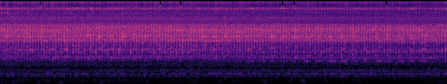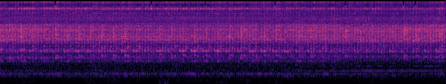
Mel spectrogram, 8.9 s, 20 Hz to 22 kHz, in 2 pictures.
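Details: 2015 Kia Soul idling with a fast, fairly even light ticking about three a second that speeds up with revs; dealer called it normal, later found to be piston slap scoring the cylinder walls, engine replacement covered by warranty.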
